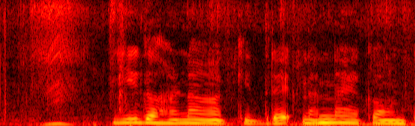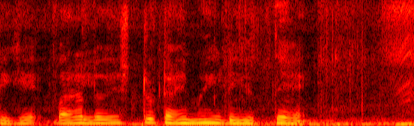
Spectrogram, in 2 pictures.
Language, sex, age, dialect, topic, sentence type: Kannada, female, 18-24, Coastal/Dakshin, banking, question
